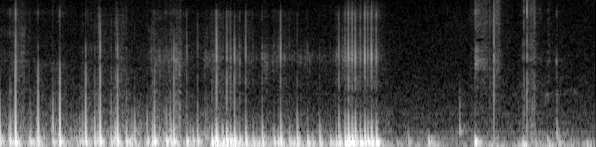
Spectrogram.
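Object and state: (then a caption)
Plastic corrugated tube. Fingertips and nails scratch along the ribs of a long, hollow, empty pink-and-white ribbed plastic corrugated tube held horizontally in front of the mic. A rapid, dense run of low, rumbling ribbed scrapes with bright edges fills the first three seconds, then thins into quieter, scattered scratches and taps.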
